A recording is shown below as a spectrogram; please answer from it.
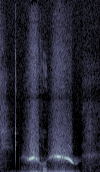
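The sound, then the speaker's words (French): A shaky, breathy wolf whistle: a rising note, a brief break, then a long falling note. The pitch wobbles, and a lot of air hiss comes through. “Là, c'est le gars qui siffle, genre une fille jolie, dans un vieux film, ça, pas le faire.”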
